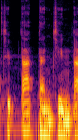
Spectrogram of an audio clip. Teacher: bunyi TT pada kata cita berubah menjadi bunyi PT pada kata cipta dan menjadi NT pada kata cinta, atau biasa disebut dengan disimilasi diakronis.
